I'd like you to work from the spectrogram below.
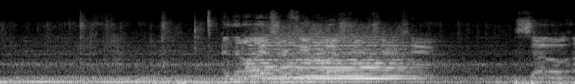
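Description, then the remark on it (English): A train passes with a low rumble and a loud, sustained horn blast that swells for a couple of seconds before fading, while a person keeps talking over it. “Got the train coming, so I'll get a drink right now.”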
